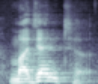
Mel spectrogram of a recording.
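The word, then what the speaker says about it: magenta: का रूल है कि इंग्लिश में जितने भी वर्ड्स ए से ख़त्म होते हैं, अगर वो ओरिजिनल इंग्लिश लैंग्वेज के वर्ड्स हैं, तो जितने भी वर्ड्स ए से ख़त्म होते हैं उनमें ए का उच्चारण आ नहीं अ होता है।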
